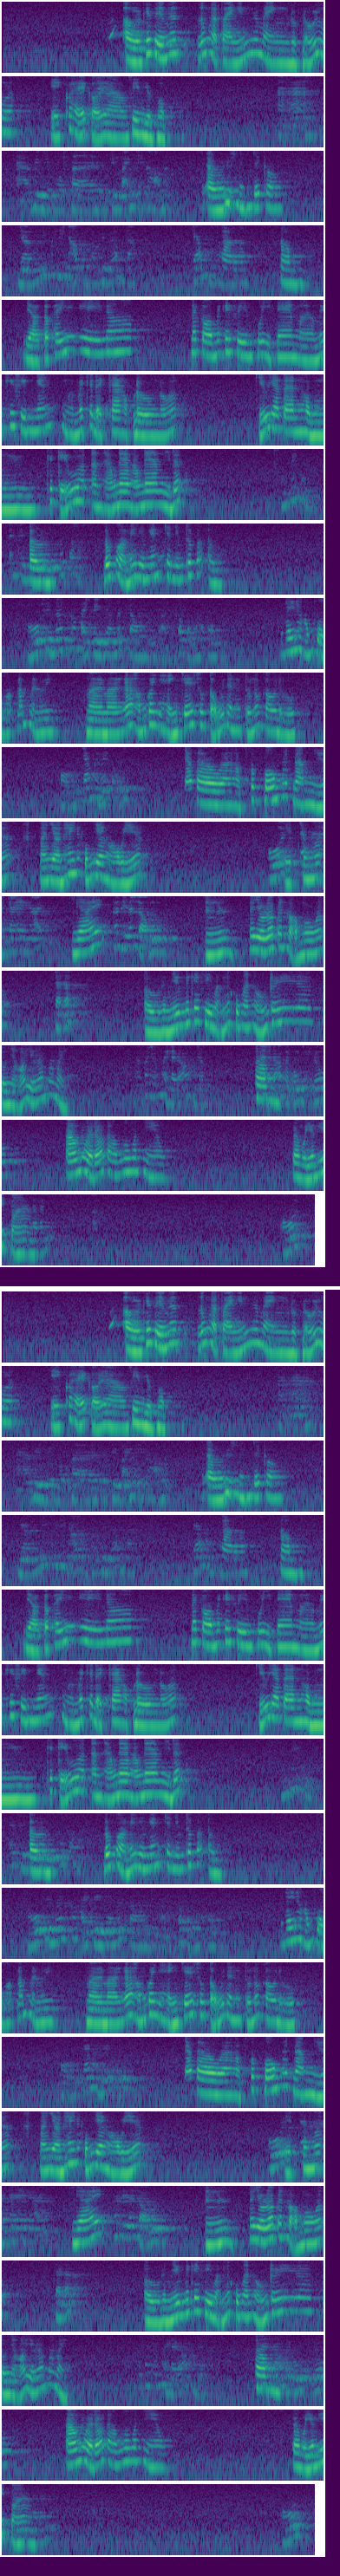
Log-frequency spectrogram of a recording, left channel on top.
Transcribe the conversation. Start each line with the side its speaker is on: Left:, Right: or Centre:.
Centre: Ừ, cái phim đó đúng là toàn những cái màn rượt đuổi luôn á. Vậy có thể
Left: ừ.
Centre: gọi là phim vượt ngục.
Left: À, à phim Vượt Ngục ờ, phiên bản trẻ con.
Centre: Ừ, <laughs> để coi.
Left: Giờ không biết mấy đứa nhỏ còn coi phim đó không ta? Cháu mà coi
Centre: À,
Left: không?
Centre: không, giờ tao thấy nó nó coi mấy cái phim của Việt Nam mà mấy cái phim ngắn mà mấy cái đại ca học đường nữa, kiểu Gia Tay Anh Hùng cái kiểu á, anh Hạo Nam Hạo Nam gì đó.
Left: Không biết mà. Cái phim
Centre: Ừ,
Left: trên YouTube á hả?
Centre: đúng rồi mấy
Left: Phim
Centre: phim
Left: YouTube
Centre: ngắn
Left: á
Centre: trên
Left: hả?
Centre: YouTube á. Ừ,
Left: Ủa phim đó có phải phim cho con nít coi không vậy trời? Có phù hợp không?
Centre: tao thấy nó không phù hợp lắm rồi. Mà mà nó không có hạn chế số tuổi nên tụi nó coi được.
Left: Ủa cháu mày mấy tuổi?
Centre: Cháu tao, a, học lớp 4 lớp 5 gì á, mà giờ thấy nó cũng giang hồ vậy á,
Left: Ủa
Centre: thiệt
Left: cháu
Centre: luôn
Left: mày
Centre: á,
Left: là trai hay gái?
Centre: con gái,
Left: Nó đi đánh lộn luôn hả?
Centre: ừm, nó vô lớp đánh lộn luôn á.
Left: Trời đất,
Centre: Ừ, hình như mấy cái phim ảnh nó cũng ảnh hưởng tới, ơ, tụi nhỏ dữ lắm á mày.
Left: nó có giống mày hồi đó không giờ?
Centre: không,
Left: Cái hồi đó mày cũng vậy đúng không?
Centre: hông, ngoài đó tao không có quánh nhau, tao
Left: Mày
Centre: bị
Left: ghê,
Centre: ăn hiếp
Left: coi
Centre: mà.
Left: người ta đánh. À. Ủa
